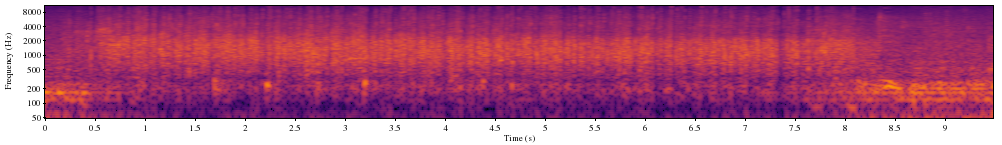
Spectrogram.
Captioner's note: applause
